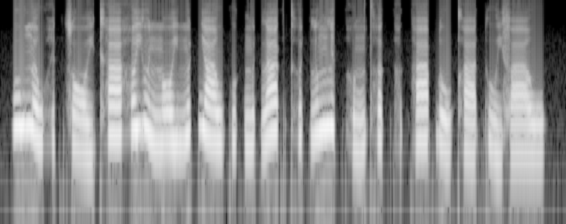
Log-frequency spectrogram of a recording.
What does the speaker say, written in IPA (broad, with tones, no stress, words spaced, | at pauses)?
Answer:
o˥wn̪ɐ˨whɪ˧k̚sɔː˨˩j kʰaː˧hɐ˥j ɵ˨n n̪ɔː˨jn̪ɵ˥t̚jaː˨wkʷɐ˨k̚ ŋɵ˨t̚laː˥k̚ t̪ʰɵ˧t̚lʊ˥ŋlɪ˥k̚ hʊ˨˥ŋt̪ʰɐ˧k̚ hɐ˧k̚haː˥p̚ lo˨˥wkʰaː˨˥t̚kuː˨˩j faː˨w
